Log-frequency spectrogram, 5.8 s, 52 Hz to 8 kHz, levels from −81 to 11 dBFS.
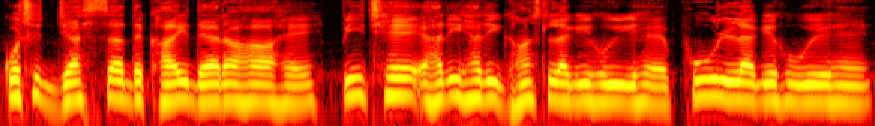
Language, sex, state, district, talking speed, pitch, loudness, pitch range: Hindi, male, Bihar, Purnia, 175 wpm, 145 Hz, -15 LUFS, 140-160 Hz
